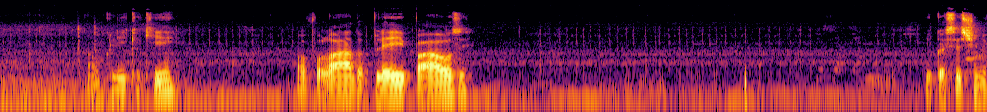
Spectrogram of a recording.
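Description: A middle-aged man speaks calmly through a television's speaker.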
